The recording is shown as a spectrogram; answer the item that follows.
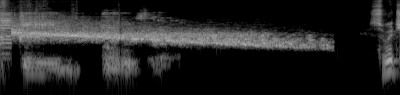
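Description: Countdown timer's end-of-time sound effect: a hissy tone that slides steadily down in pitch for about three seconds and cuts off sharply, with short lower tones pulsing under it in the first two seconds.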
